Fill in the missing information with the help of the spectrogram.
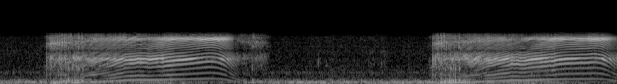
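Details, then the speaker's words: Man who snores loudly all night, even with the light on: two long, loud, buzzing snores with a rising, motor-like pitch, likened to a weed trimmer or chainsaw, about four seconds apart; loud snoring. "We don't know what to name that one yet. We're not sure if that's the weed trimmer or the chainsaw."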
